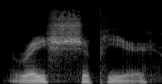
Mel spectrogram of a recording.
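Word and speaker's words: Re-Shephir: I had RE apostrophe SHAPIER. Ray Shapir. Like literally it's spelled like a peer.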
